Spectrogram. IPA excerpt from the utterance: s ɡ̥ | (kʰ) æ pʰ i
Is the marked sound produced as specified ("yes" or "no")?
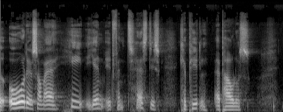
yes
